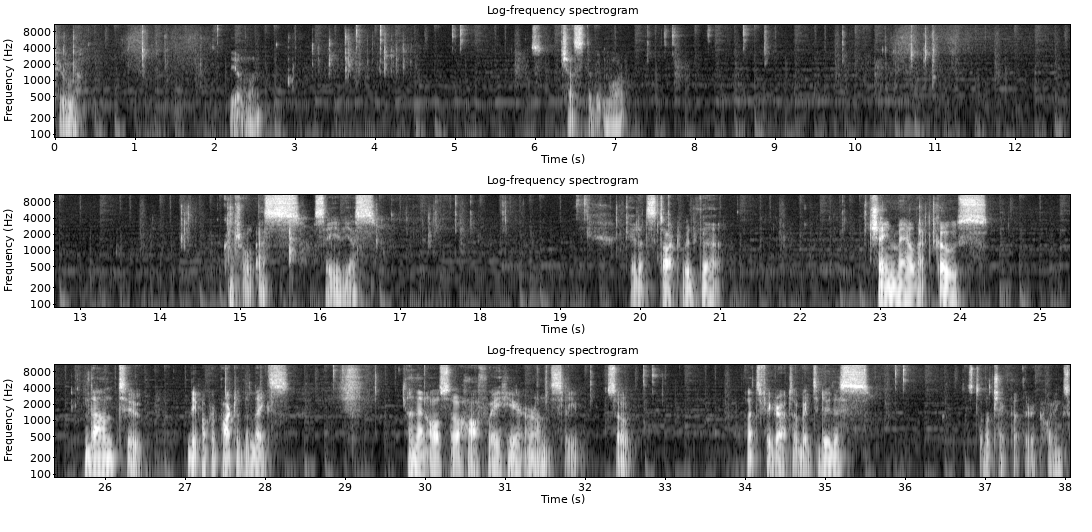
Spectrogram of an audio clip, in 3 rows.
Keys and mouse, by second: 0.5 middle click, 1.3 KP_1, 3.3 a, 4.4 g, 5.4 right click, 8.2-10.0 middle drag, 10.9 KP_1, 14.5-16.0 middle drag, 14.9 ctrl+s, 17.9 click, 20.7 Tab, 21.5 Tab, 28.9-31.6 middle drag, 31.8-32.8 middle drag, 35.4-37.4 middle drag, 37.4 click.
